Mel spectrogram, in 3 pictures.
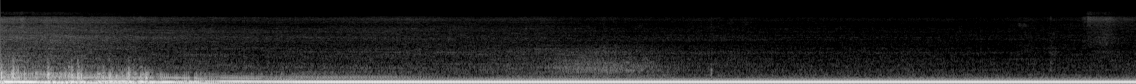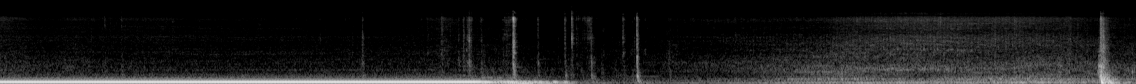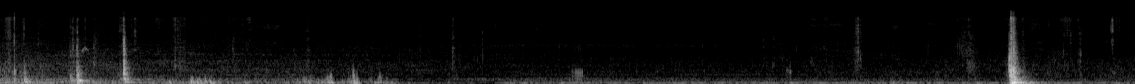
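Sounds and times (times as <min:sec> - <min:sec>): car engine idling drone: 0:00.0 - 0:22.4.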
